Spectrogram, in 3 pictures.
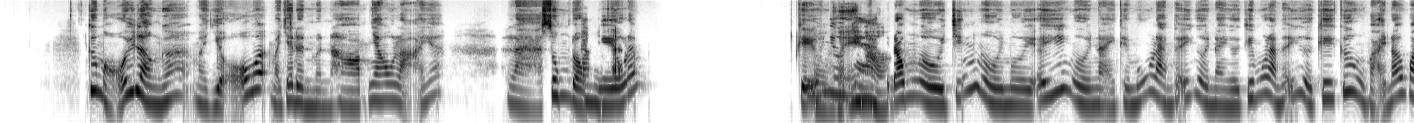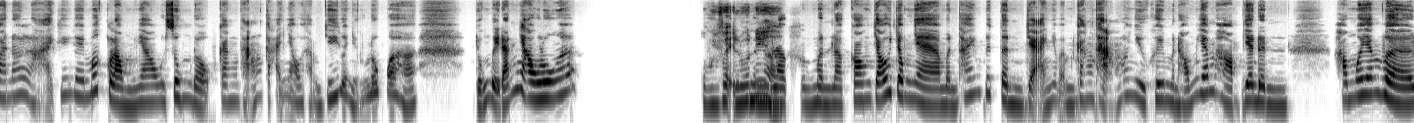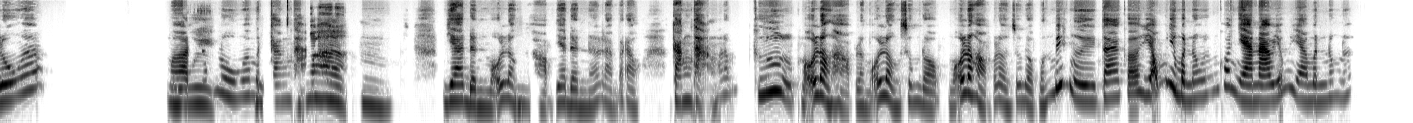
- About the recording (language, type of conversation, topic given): Vietnamese, advice, Xung đột gia đình khiến bạn căng thẳng kéo dài như thế nào?
- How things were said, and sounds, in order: other background noise; tapping; unintelligible speech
